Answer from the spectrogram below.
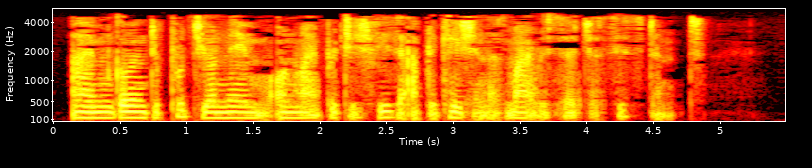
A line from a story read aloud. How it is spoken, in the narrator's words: she said quietly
